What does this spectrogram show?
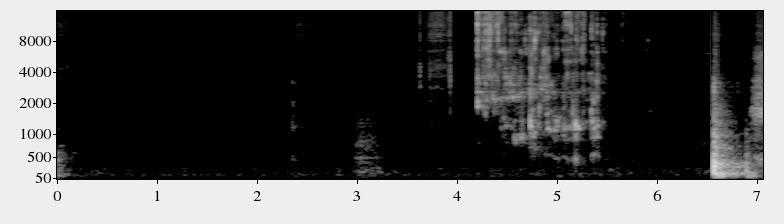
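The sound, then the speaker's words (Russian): Water pours into a glass for about a second with a bubbling splash, followed by a sharp clunk. There is no talking, just quiet room tone around it. “Смелее, смелее вопросы задавай, водичку наливай.”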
